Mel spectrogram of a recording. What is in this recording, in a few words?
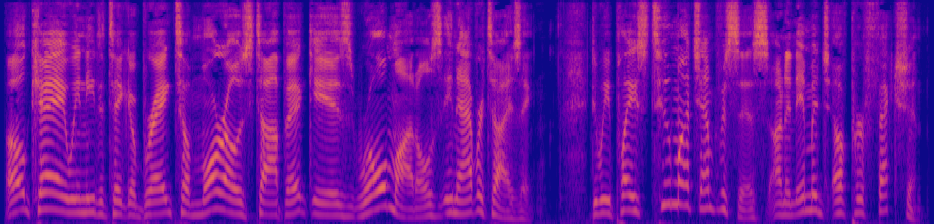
Role Models M, Broadcast, announcer, breakaway, male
